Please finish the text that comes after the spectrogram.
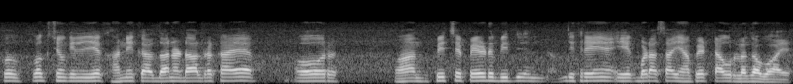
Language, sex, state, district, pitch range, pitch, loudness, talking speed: Hindi, male, Rajasthan, Bikaner, 150-170 Hz, 160 Hz, -15 LUFS, 210 wpm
